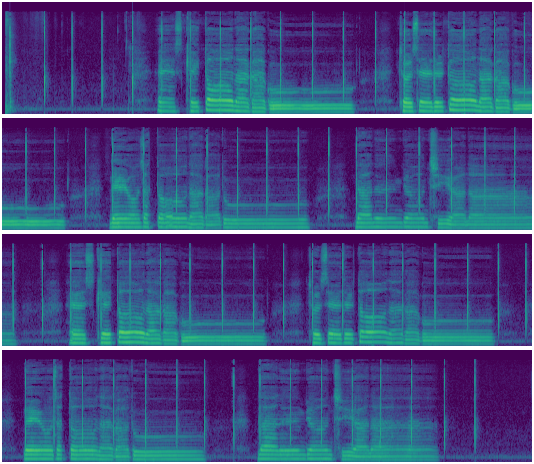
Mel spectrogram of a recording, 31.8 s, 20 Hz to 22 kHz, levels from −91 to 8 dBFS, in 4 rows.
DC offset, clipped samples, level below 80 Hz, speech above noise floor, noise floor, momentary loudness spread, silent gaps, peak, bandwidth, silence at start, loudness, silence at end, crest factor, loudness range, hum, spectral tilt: under 0.1%; under 0.1%; -64 dBFS; 33 dB; -60 dBFS; 11 LU; none; 0 dBFS; 15.5 kHz; 0.05 s; -27 LUFS; 0.85 s; 28 dB; 5 LU; none; -4 dB/octave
